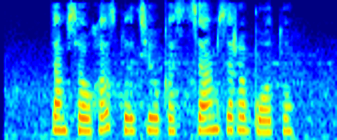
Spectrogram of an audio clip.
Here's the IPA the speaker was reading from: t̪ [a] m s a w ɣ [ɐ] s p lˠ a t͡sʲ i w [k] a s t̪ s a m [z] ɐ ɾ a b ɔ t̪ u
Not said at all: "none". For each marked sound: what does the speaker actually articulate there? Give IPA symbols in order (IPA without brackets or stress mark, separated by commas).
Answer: a, a, k, z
